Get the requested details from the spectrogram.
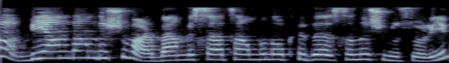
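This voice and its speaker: High-pitched for a woman, her voice shows ordinary pitch variation. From Turkey. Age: 40s. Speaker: generational researcher and author. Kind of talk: interview.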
